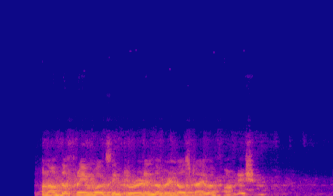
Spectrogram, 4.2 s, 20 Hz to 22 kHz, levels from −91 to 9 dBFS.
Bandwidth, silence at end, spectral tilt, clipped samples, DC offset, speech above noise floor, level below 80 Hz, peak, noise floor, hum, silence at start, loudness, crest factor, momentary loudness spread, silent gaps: 7 kHz; 0.85 s; -8 dB/octave; under 0.1%; under 0.1%; 38 dB; -56 dBFS; -2 dBFS; -53 dBFS; none; 0.5 s; -16 LUFS; 14 dB; 8 LU; none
